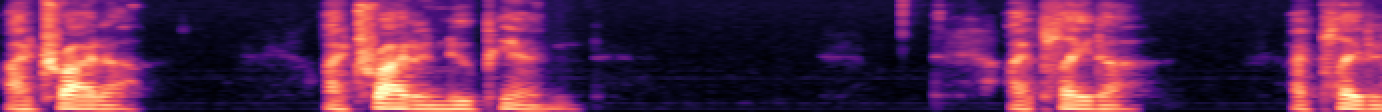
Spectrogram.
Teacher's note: that ah coming after a verb is going to be often connected to that verb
